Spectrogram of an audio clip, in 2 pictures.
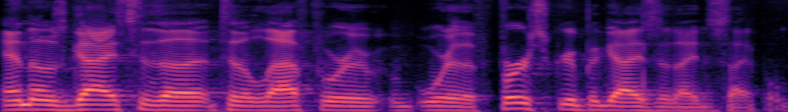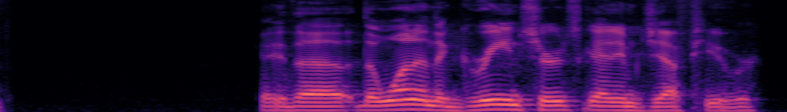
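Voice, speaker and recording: This is a guest preacher in his fifties delivering a conversational sermon in a church sanctuary, his accent from the American Pacific Northwest. He talks at a moderate pace in a lowish voice with fairly even intonation. Self-deprecating, he keeps starting his sentences over.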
